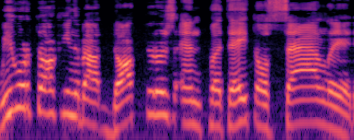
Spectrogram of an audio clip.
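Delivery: high, loud, flustered shouting. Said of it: "You don't have to shout in my face".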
